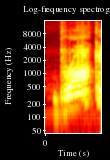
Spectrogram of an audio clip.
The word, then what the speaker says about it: Brokkr: And they're like, "So Brock is spelled B R O K K R. Um, Etri is E I T R I." and I'm really just shooting in the dark with these definite with the pronunciations. Uh, Brock is Brock is definitely Brock. It's spelled weird, but it's definitely Brock.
